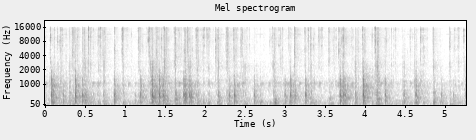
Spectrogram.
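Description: Fingertips of both hands tap the white plastic keys of a slim, solid, low-profile silver aluminum computer keyboard in a typing motion. The result is a steady stream of quick, short, dry clicks with a mid-pitched clack and little low rumble, each tap dying away almost instantly.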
